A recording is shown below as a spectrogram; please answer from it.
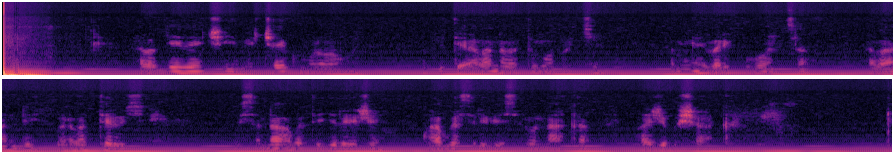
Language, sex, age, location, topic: Kinyarwanda, male, 25-35, Huye, health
